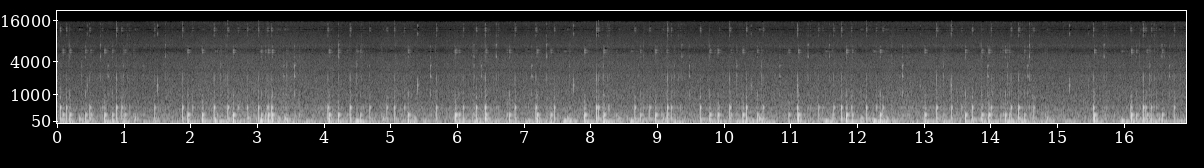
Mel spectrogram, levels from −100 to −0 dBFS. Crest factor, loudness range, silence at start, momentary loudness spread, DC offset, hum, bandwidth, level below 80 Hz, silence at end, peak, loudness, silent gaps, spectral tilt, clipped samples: 20 dB; 1 LU; 0 s; 9 LU; under 0.1%; none; 15.5 kHz; -30 dBFS; 0 s; -6 dBFS; -29 LUFS; none; -7 dB/octave; under 0.1%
